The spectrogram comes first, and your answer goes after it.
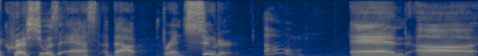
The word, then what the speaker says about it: Suter: was asked about Brent Suitor oh and uh his name was mispronounced as Sutter and then buddy you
